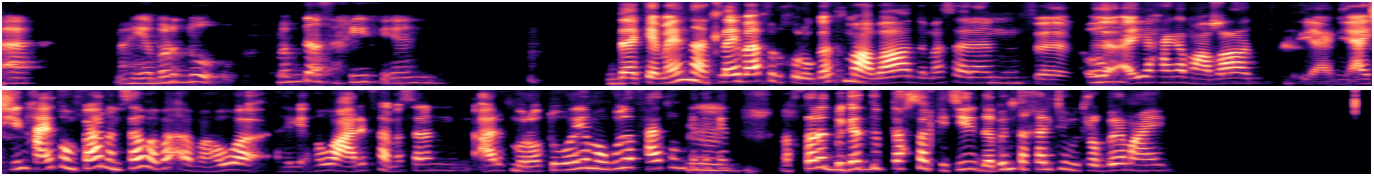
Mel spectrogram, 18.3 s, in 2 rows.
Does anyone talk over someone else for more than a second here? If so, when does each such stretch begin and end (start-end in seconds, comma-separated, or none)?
none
